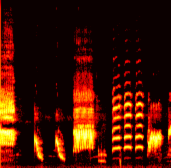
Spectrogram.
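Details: Asian pied starling song played as a lure to get other birds singing, meant for morning, midday and night: clean, varied phrases of rich harmonic whistles, downslurred notes, short buzzy bursts and a run of evenly spaced ringing notes.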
